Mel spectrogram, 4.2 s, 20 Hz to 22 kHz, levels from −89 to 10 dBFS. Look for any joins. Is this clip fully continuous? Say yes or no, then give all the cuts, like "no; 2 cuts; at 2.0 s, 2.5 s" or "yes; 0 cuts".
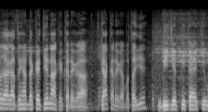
no; 1 cut; at 3.0 s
